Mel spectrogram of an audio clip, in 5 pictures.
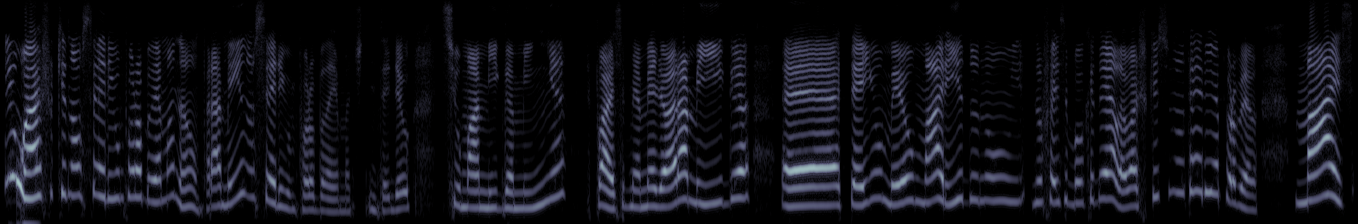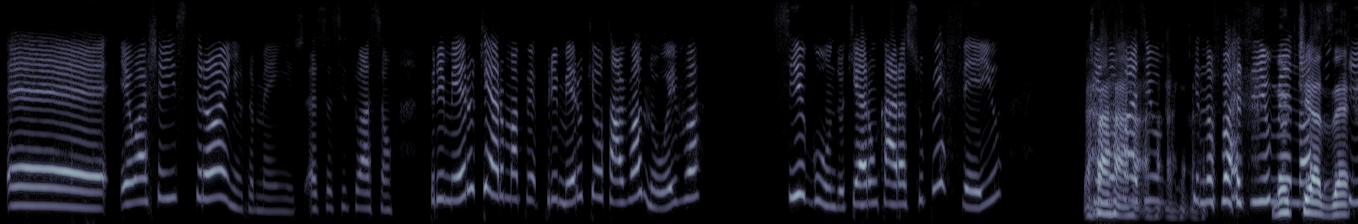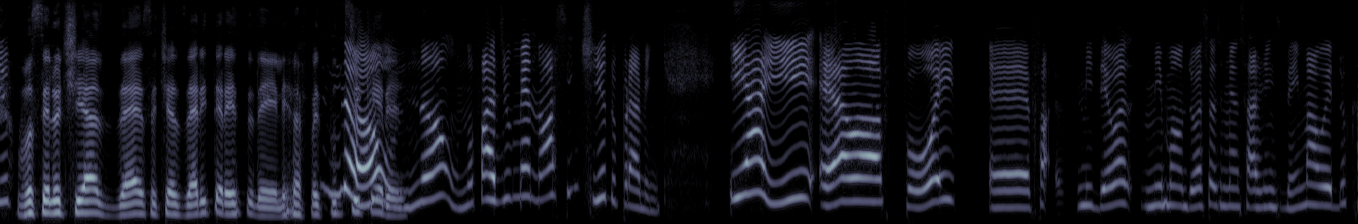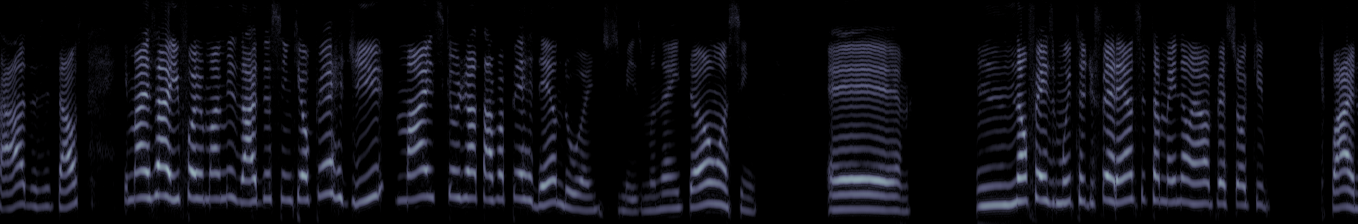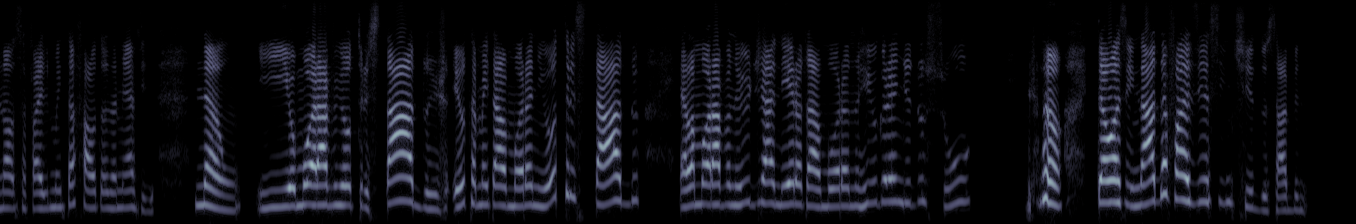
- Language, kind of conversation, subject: Portuguese, podcast, Como reatar amizades que esfriaram com o tempo?
- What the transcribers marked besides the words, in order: laugh; laughing while speaking: "fazia"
